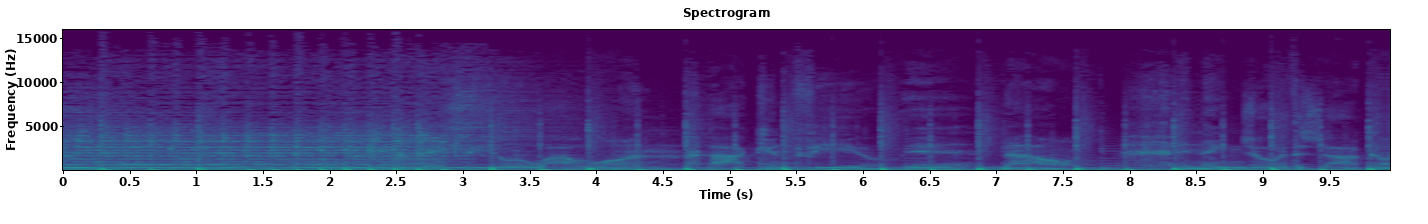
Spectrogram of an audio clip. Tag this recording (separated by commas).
Independent music, Music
